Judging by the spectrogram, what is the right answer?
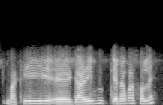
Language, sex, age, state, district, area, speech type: Assamese, male, 18-30, Assam, Golaghat, urban, conversation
